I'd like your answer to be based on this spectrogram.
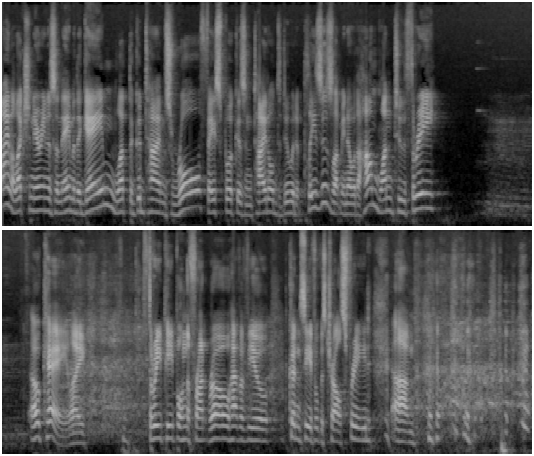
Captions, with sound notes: Electioneering is the name of the game. Let the good times roll. Facebook is entitled to do what is pleases. Let me know with a hum. One, two, three. [SOFTER HUMMING] OK. Three people in the front row have a view. Couldn't see if it was Charles Fried. [LAUGHTER]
